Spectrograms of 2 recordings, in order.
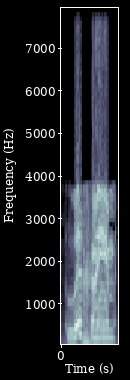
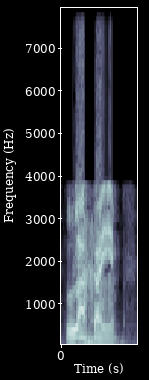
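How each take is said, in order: First: The first syllable has a short, reduced 'e' vowel. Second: The first syllable has an open 'a' vowel. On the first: It means for life. The speaker calls it right. "one should be careful to say zachinu lechayim" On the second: It might be heard as not for life. The speaker calls it wrong. "and not lachayim"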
